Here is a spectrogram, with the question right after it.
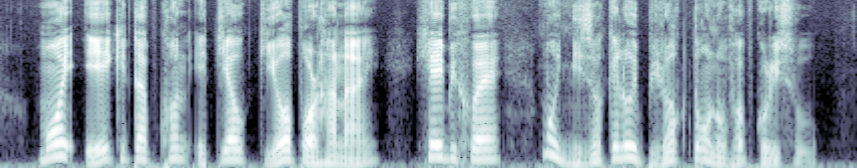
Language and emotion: Assamese, disgusted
